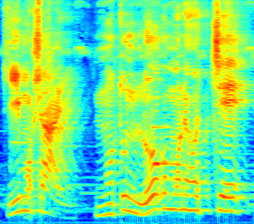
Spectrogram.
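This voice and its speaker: Echoey, nosy station master. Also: male voice, sits high, slow, gravelly, heavily acted. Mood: inquisitive, wary. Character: curious, doubtful male village station master. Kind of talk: Bengali horror cartoon voice acting. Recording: echoey, music behind.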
